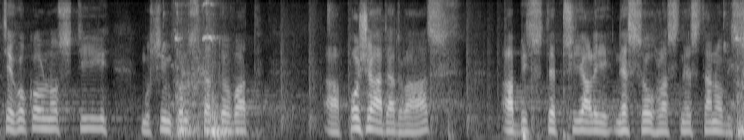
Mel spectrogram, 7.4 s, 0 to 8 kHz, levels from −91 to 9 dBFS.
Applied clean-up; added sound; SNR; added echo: none; Drip; 9 dB; none.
